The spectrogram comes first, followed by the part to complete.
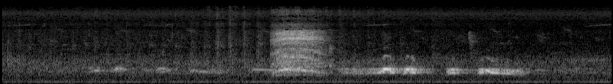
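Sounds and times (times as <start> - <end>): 
bird giving short low hooted notes: 0.9 - 5.5.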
